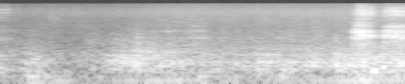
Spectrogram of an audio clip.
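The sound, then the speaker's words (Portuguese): A deep rolling rumble of thunder swells over a few seconds, low and heavy, growing slightly louder with a brief brighter crackle near the end; no one speaks. “Ai, trovão agora me assustou.”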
